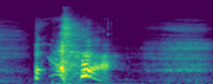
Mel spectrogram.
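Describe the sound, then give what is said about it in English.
A single sneeze bursts out sharply with a brief voiced catch, followed by quiet breathy noise. Nobody speaks. “I did sneeze.”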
